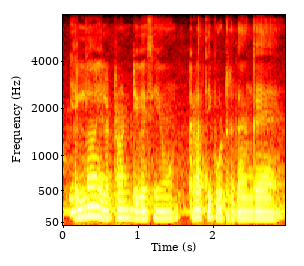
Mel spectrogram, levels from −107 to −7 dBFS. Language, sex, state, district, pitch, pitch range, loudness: Tamil, male, Tamil Nadu, Kanyakumari, 105 Hz, 100-115 Hz, -16 LUFS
